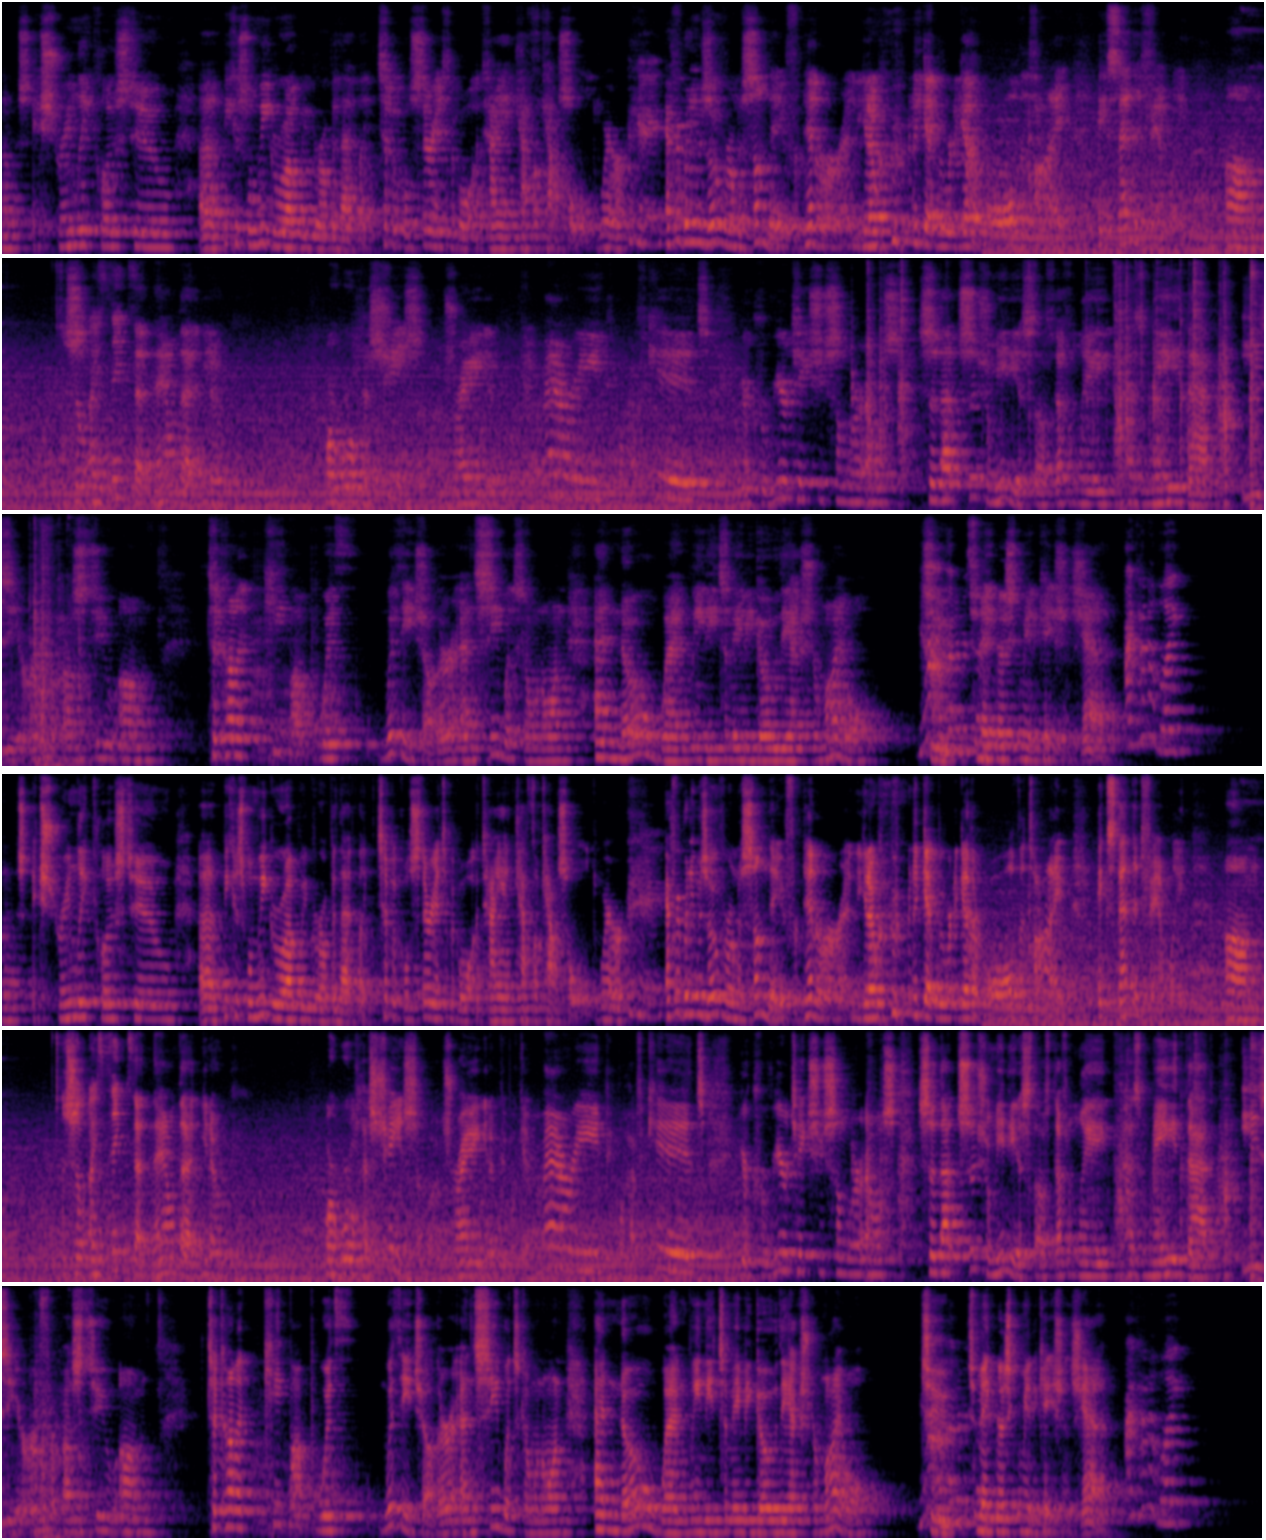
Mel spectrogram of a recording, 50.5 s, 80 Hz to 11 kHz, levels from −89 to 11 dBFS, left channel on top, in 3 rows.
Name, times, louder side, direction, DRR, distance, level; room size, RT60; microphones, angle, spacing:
voice 1, 0.0-16.8 17.6-20.0 20.3-20.4 21.1-32.9 33.3-36.0 36.4-36.9 37.1-38.3 38.7-45.1 45.9-48.4, right 4 dB, 80° right, 3 dB, 2.3 m, -37 dB
voice 2, 8.3-8.8 12.8-13.1 29.3-29.5 45.8-46.8 48.6-49.4, left 2 dB, 65° left, 1 dB, 3.2 m, -41 dB
sound 1, 13.0-26.8, equal, ahead, 1.1 m, -44 dB
sound 2, 28.1-29.0 29.4-35.5 35.9-36.0 37.0-38.4, left 5 dB, 85° left, 1.6 m, -45 dB
12.0 x 9.6 x 6.7 m, 1.2 s
head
